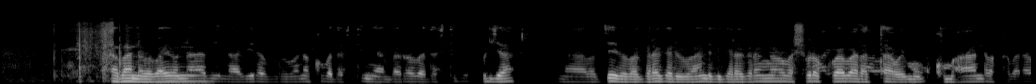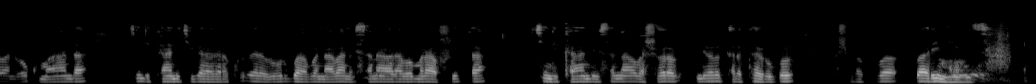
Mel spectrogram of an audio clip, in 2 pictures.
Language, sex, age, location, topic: Kinyarwanda, male, 18-24, Kigali, health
